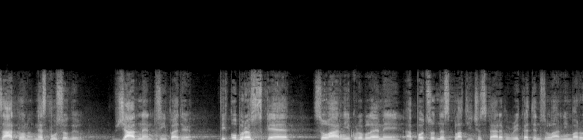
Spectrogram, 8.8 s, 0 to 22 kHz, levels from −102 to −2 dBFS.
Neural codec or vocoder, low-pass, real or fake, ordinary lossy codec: codec, 24 kHz, 0.9 kbps, WavTokenizer, medium speech release version 1; 10.8 kHz; fake; AAC, 96 kbps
